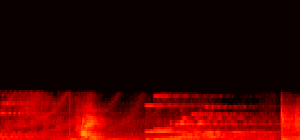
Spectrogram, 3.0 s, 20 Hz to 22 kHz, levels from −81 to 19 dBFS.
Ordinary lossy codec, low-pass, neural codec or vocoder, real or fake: none; none; none; real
